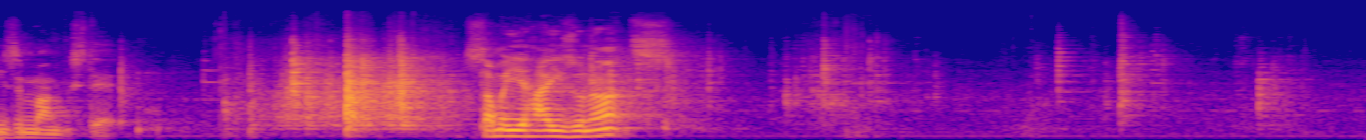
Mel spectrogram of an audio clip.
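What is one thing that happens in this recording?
Roasted vegetables slide and scrape out of a metal tray into a bowl.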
